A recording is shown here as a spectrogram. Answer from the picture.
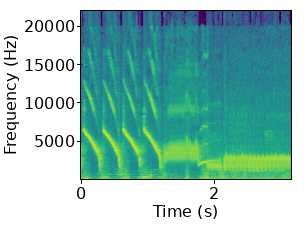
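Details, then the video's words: American canary singing a varied, melodious song: four repeated sweeping down-slurred whistles followed by a sustained trill and a fast, even rattle. "the beautiful sound of the American canary."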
